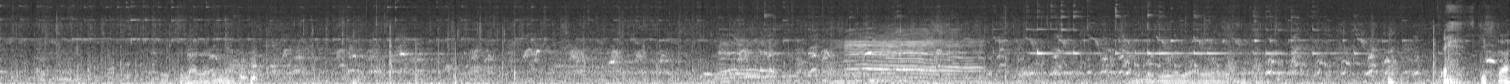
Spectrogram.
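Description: A flock of sheep bleating: a few bleats, the longest and loudest a quavering bleat in the middle.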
